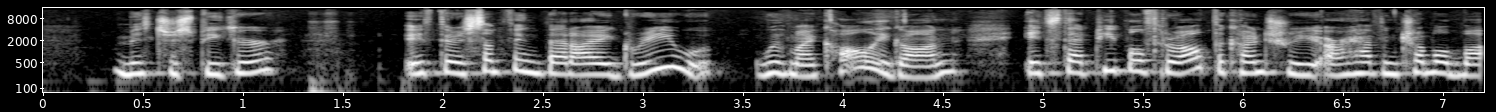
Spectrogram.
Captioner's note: speaking French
